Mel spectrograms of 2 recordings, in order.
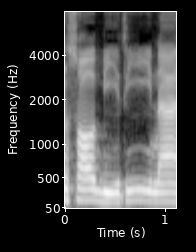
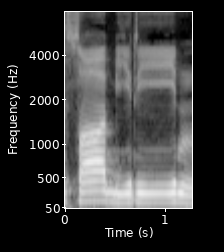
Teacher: Jadi kita baca sobirin, jangan sobirina, jangan, tapi sobirin seperti itu. Huruf nun kita sukunkan sebab kita berhenti atau berwakaf di huruf nun, dan huruf nun tidak dibaca panjang.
